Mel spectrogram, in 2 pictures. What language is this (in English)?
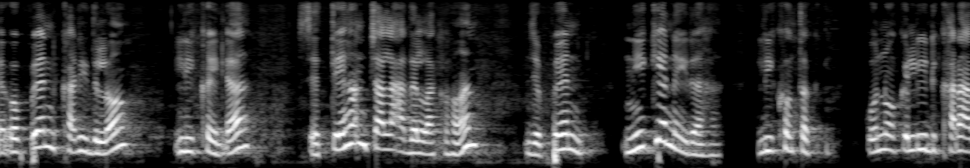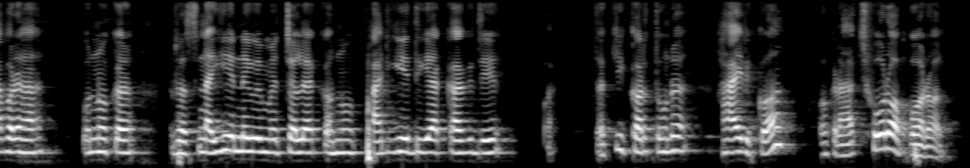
Maithili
